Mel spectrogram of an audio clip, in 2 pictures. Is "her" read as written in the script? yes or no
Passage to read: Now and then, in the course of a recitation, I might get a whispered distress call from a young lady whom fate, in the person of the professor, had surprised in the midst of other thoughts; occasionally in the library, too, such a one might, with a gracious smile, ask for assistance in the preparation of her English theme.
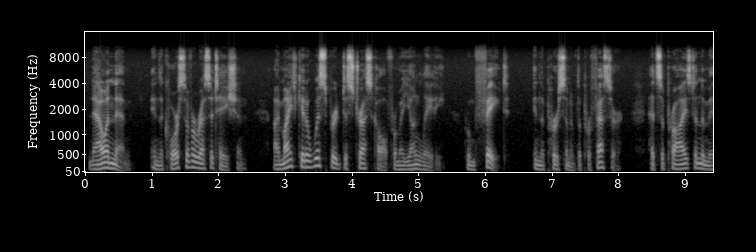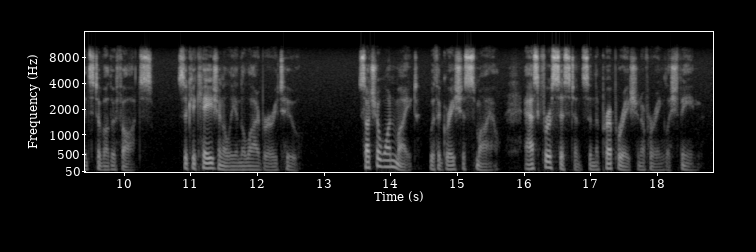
yes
